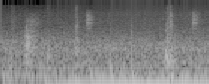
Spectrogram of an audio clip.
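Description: A car engine idling in the Big Ambitions video game, a steady low rumble that starts softly and holds loud and even, with faint higher noises above it.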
